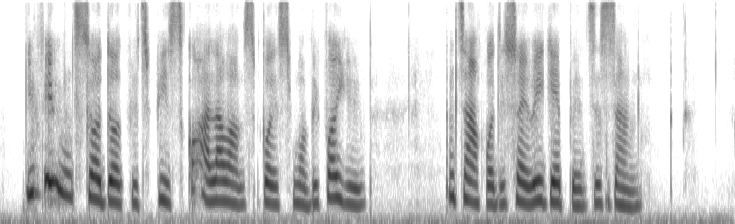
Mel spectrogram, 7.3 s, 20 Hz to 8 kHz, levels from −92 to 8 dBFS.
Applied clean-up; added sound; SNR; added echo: neural diffusion model UNIVERSE++.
